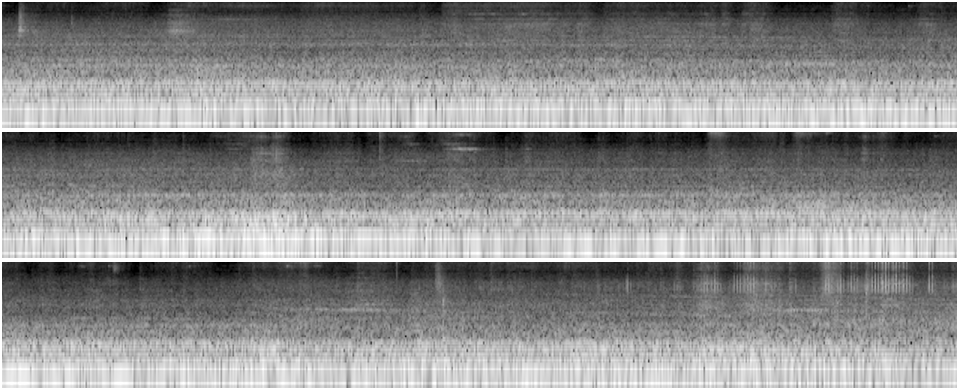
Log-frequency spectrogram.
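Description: MTR South Island Line S-Train heard from inside the car while running at speed: a steady low rumble of wheels on track with a constant hum under it.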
